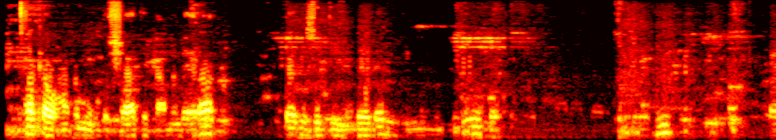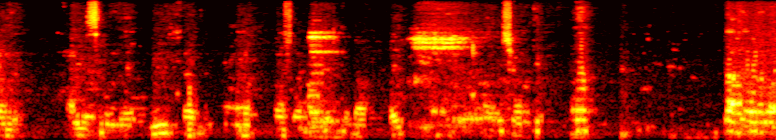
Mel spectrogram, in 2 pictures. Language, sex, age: Somali, male, 25-35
